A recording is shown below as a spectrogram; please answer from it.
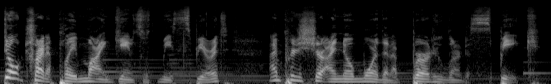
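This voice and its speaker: A man plays a cold, proud, wealthy father in an audio drama. His mid-pitched voice moves widely with pompous disdain, over faint music. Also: expressive, moderate pace, fairly bright tone, lightly acted. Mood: indignant, disdainful. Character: haughty, cold, irritable rich father. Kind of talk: fan audio drama acting.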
